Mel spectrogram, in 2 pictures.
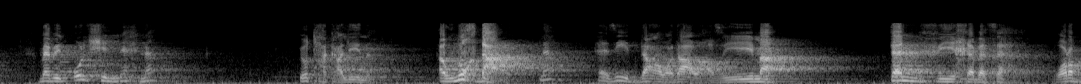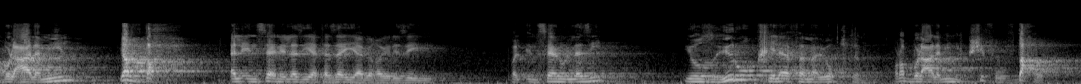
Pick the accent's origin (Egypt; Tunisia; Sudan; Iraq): Egypt; ليس مثلنا احنا مصريين، انت كذا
